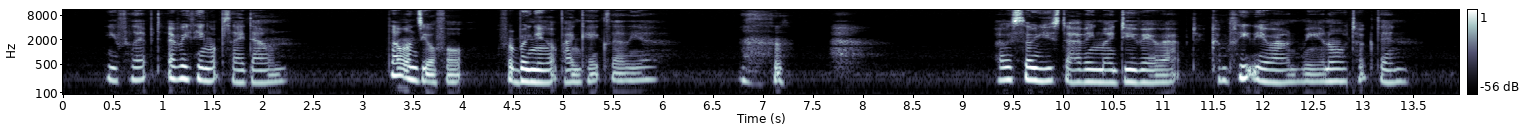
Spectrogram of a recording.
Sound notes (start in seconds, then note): 6.8 laughs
